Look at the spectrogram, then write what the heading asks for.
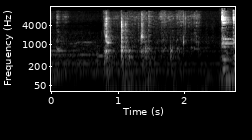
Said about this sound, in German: So, dann können wir den Rosenkohl da reintun.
